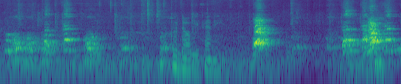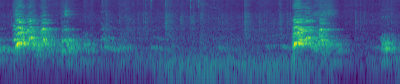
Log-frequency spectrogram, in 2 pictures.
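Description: Dogs barking in short bouts: a bark about five seconds in, a cluster of barks between seven and nine seconds, and another loud bark near the end.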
